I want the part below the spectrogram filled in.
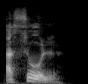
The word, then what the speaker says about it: asul: A more popular Tagalog word for blue is asul.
